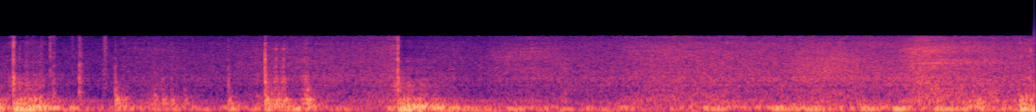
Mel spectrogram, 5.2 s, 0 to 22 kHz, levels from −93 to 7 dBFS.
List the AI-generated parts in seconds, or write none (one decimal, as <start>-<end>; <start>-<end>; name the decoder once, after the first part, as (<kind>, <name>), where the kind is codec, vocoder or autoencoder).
none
